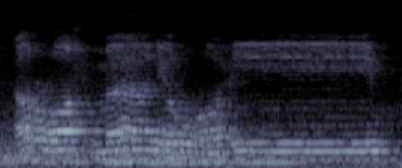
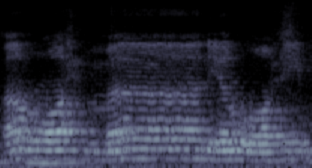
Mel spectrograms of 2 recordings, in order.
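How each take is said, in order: First: The vowel in 'ma' is held briefly. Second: The vowel in 'ma' is drawn out very long. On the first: The speaker calls it right. "seharusnya dia mat biasa ya, mat asli yaitu dua harokat aja" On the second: The speaker calls it wrong. "Jangan jadi menjadi ... terlalu panjang"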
